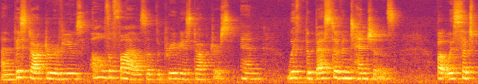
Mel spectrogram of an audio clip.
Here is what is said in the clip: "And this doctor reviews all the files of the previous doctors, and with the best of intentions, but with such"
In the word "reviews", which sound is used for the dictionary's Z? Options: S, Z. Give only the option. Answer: Z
